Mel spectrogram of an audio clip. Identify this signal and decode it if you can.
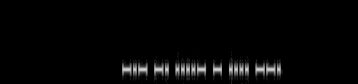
Morse code, heard as a keyed tone, about 45 wpm, 700 Hz. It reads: KN4THG
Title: USA Call Signs - 6 Characters - 4x Character Spacing - 45wpm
